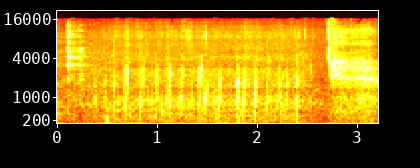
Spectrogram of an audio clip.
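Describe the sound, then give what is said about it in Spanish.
Steady bubbling and popping of water boiling a few spaghetti in a pot while dinner is being cooked, with irregular soft pops throughout and a brief rise in hissing toward the end; no one speaks. “Estáis escuchando cómo estoy cocinando un poquito de, Bueno, unos pocos espaguetis estoy hirviendo y suenan así.”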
